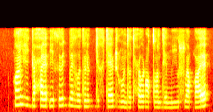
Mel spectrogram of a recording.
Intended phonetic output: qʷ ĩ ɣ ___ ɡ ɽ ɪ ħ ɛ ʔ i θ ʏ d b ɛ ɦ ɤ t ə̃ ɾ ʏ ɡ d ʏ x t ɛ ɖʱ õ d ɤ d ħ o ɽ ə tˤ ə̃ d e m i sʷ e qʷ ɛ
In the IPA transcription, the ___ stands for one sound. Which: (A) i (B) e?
A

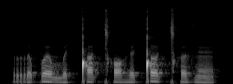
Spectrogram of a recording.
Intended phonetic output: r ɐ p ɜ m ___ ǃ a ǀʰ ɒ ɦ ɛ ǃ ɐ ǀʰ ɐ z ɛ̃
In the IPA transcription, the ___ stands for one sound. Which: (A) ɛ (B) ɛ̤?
A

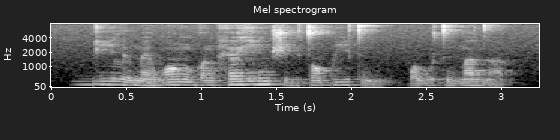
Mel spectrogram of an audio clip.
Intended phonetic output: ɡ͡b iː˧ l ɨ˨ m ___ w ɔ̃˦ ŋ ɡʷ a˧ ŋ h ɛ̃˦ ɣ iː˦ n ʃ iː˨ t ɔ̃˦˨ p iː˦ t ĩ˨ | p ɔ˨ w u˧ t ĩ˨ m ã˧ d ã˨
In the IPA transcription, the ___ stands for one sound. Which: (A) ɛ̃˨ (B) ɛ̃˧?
A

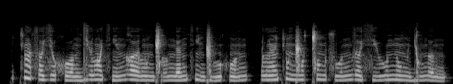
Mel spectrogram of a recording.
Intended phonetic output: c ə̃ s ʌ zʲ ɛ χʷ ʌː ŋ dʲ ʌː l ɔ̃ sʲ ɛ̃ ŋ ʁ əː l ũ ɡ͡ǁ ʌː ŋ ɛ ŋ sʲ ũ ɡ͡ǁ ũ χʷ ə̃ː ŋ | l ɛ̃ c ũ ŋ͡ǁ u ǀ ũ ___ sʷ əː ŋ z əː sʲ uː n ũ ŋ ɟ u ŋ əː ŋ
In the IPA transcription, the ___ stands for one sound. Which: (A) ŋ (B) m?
A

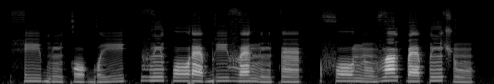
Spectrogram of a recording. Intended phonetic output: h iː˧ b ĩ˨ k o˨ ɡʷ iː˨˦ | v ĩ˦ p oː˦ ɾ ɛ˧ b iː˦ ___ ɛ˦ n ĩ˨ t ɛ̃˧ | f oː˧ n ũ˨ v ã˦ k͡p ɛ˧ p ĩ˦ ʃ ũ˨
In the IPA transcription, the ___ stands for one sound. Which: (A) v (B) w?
A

